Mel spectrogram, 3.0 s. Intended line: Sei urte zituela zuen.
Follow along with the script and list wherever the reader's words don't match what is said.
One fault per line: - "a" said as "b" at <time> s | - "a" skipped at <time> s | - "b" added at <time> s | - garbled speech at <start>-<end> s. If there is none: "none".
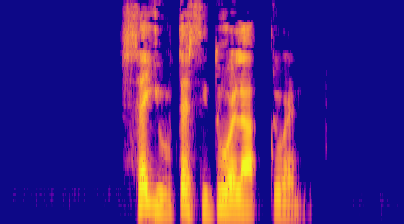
none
